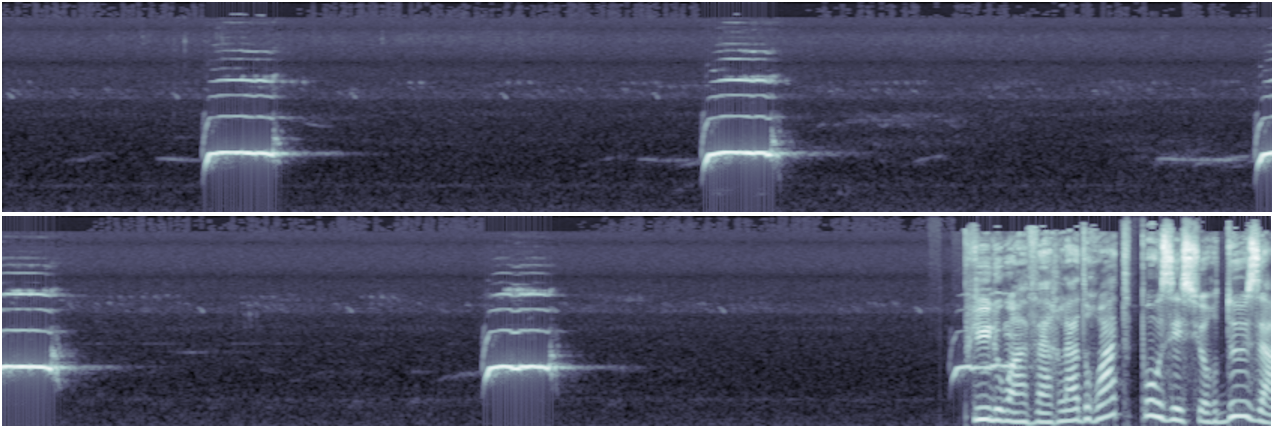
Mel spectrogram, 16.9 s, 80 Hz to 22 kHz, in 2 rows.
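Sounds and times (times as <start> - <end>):
stocky owl giving plaintive mewing calls: 1.3 - 2.0, 4.6 - 5.3, 8.3 - 9.0, 11.7 - 12.3
speech: 14.9 - 16.9.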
